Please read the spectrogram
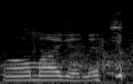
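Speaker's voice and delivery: ordinary delivery, nothing marked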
